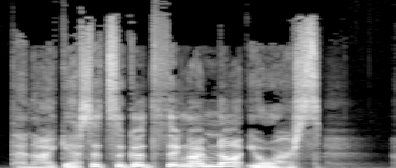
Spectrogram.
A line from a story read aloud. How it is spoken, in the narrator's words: retorted, a touch breathlessly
